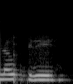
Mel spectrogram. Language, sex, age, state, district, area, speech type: Manipuri, female, 45-60, Manipur, Churachandpur, urban, conversation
